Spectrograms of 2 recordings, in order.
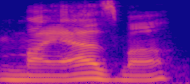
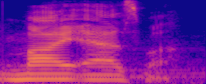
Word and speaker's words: miasma: Believe me, for my Latin language speaker, miasma is written but pronounced differently. So for us, it's literally my asthma.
